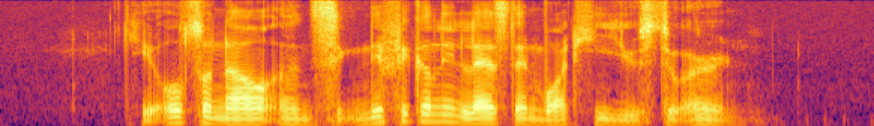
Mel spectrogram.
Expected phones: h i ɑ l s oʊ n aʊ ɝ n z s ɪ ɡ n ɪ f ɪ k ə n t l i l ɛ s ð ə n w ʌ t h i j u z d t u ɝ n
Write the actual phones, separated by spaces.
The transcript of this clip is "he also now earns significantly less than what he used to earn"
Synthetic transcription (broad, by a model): h i ɑ l s oʊ n aʊ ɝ n s ɪ ɡ n ɪ f ɪ k ə n t l i l ɛ s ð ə n w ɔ t h i j u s t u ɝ n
